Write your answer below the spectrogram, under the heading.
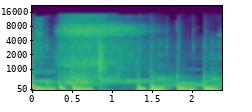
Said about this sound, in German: Dann nehmen wir doch erstmal einen Atemzug gemeinsam.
